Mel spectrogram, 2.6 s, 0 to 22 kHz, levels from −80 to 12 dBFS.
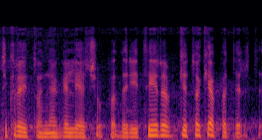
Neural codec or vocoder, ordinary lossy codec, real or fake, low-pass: vocoder, 22.05 kHz, 80 mel bands, WaveNeXt; Opus, 32 kbps; fake; 9.9 kHz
